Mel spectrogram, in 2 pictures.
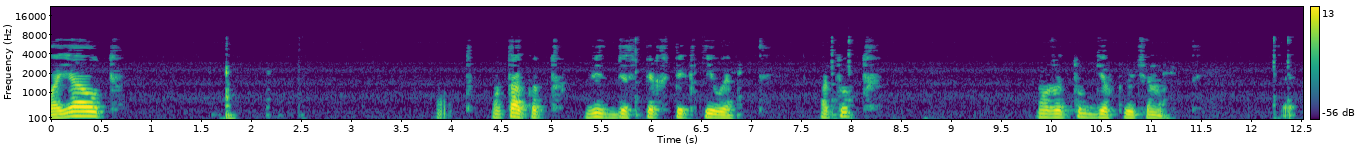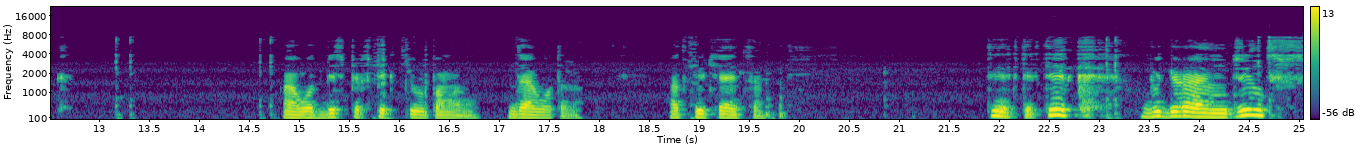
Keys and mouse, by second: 2.7-6.3 middle drag, 7.9-11.2 drag, 12.5 click, 13.5 click, 14.7 click, 16.3 KP_1, 23.2 click.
